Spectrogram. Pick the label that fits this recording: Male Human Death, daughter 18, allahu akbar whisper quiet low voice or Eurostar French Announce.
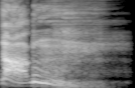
Male Human Death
